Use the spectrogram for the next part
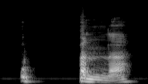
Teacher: And of course the tpa in Pali but not Sanskrit will coalesce to become a double p.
